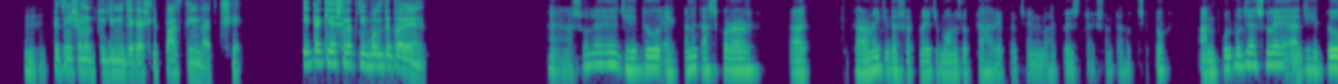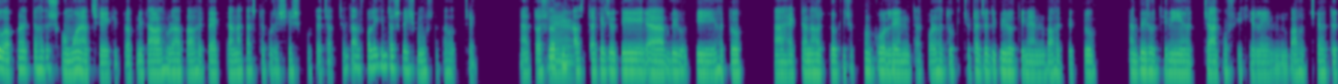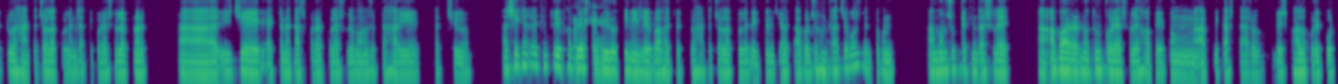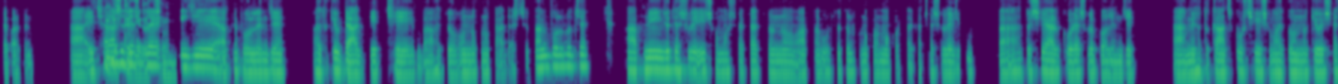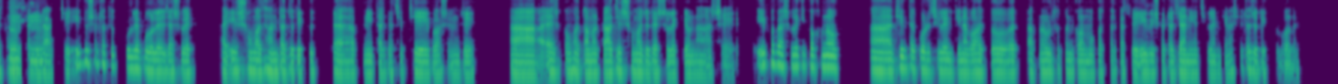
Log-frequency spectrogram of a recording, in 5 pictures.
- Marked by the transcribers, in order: other background noise; in English: "distraction"; tapping; horn
- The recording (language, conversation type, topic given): Bengali, advice, কাজের সময় বিভ্রান্তি কমিয়ে কীভাবে একটিমাত্র কাজে মনোযোগ ধরে রাখতে পারি?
